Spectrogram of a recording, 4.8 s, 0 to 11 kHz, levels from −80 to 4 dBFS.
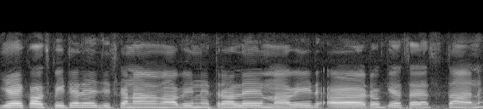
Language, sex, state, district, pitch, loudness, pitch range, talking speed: Hindi, male, Bihar, Patna, 190 Hz, -15 LUFS, 180-195 Hz, 150 wpm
